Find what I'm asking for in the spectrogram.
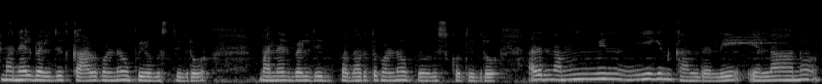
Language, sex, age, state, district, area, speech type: Kannada, female, 18-30, Karnataka, Hassan, urban, spontaneous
